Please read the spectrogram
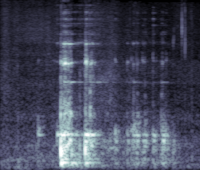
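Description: Glassware set down on a wooden counter: two ringing clinks about a quarter second apart, then a few lighter knocks.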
